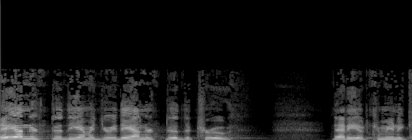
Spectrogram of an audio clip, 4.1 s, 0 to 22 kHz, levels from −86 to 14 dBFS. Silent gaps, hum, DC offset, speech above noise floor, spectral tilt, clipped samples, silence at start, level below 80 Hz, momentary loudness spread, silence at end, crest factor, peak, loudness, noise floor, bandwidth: none; none; under 0.1%; 38 dB; -5.5 dB/octave; under 0.1%; 0 s; -72 dBFS; 9 LU; 0 s; 20 dB; -2 dBFS; -23 LUFS; -60 dBFS; 11.5 kHz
